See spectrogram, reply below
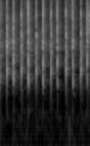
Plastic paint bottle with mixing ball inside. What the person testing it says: Hear that little ball in there? That's how you shake it up. You know it's shaking.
